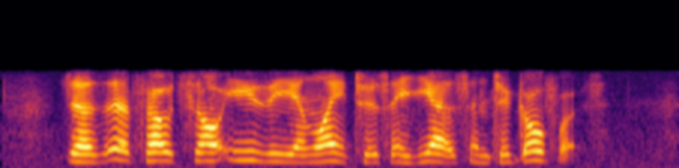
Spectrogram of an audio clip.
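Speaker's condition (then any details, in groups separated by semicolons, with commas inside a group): Speech impediment from birth injury; speech impediment present, comfortable with own voice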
